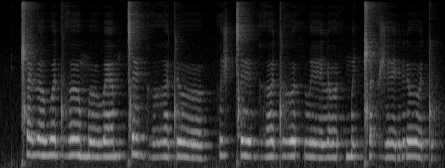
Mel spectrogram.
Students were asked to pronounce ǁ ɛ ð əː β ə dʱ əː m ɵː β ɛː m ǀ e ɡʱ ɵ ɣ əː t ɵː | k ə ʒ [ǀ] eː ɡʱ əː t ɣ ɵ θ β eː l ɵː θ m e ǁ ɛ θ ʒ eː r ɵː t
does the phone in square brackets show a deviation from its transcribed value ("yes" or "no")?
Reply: no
